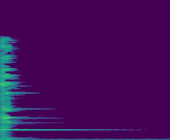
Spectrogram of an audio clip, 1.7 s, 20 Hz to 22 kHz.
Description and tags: Metal water bottle - lifting lid
Lifting the lid off a metal water bottle.
Recorded with a RØDE NT3.
Bottle, Foley, Hit, Impact, Metal, Strike, Thermos, Water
